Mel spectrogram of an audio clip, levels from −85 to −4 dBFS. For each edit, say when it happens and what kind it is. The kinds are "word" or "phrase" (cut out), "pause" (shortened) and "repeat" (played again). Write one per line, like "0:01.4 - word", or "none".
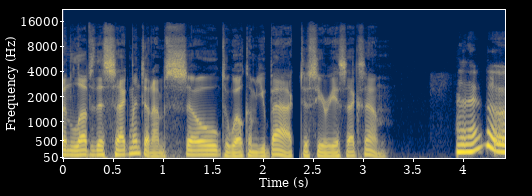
0:01.6 - word
0:02.1 - word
